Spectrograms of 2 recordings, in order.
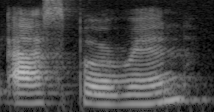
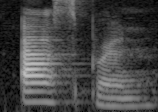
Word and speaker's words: aspirin: a list of words each one of these words contains one vowel one syllable which is not pronounced look at these words and repeat after me aspirin don't say aspirin say aspirin evening evening family family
